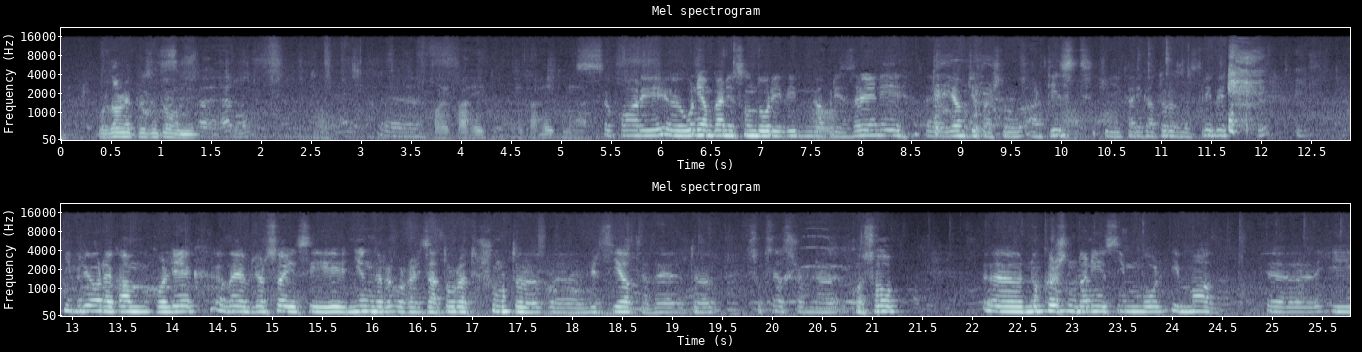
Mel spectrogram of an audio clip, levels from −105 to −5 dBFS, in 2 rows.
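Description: No technical faults can be heard anywhere in the audio.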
